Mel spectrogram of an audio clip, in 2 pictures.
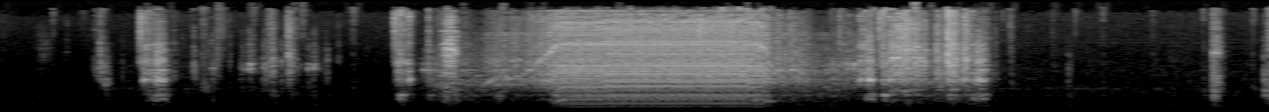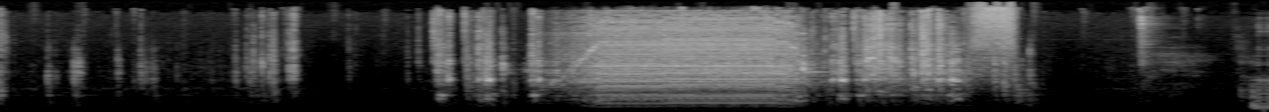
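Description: A sewing machine stitches fabric for a small initial gift tag in two steady bursts of about two seconds each, close and clear, separated by quiet handling clicks and taps.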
